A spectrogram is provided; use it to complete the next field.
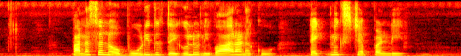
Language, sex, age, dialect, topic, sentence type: Telugu, female, 31-35, Utterandhra, agriculture, question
